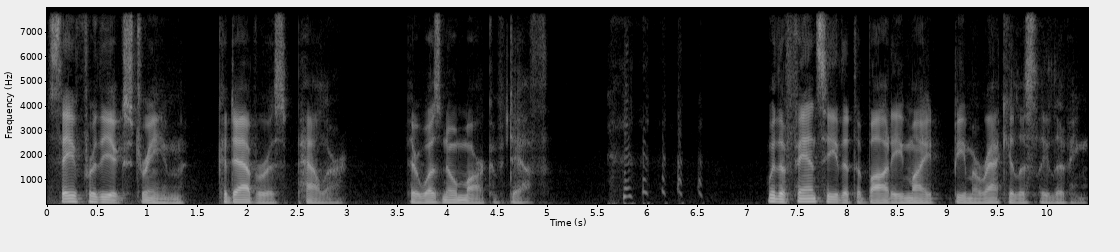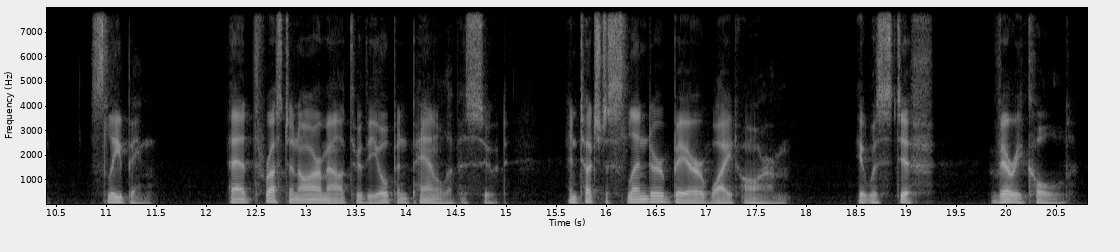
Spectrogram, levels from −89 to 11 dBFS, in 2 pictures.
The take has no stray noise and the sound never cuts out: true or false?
false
